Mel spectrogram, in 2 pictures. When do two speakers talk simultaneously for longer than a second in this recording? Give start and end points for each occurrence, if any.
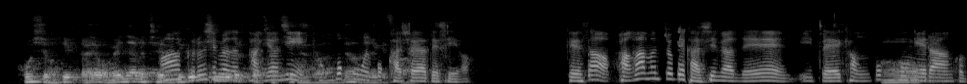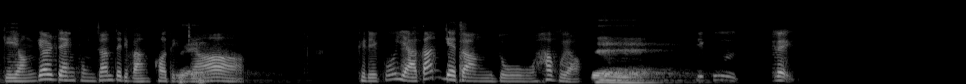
1.6-4.1

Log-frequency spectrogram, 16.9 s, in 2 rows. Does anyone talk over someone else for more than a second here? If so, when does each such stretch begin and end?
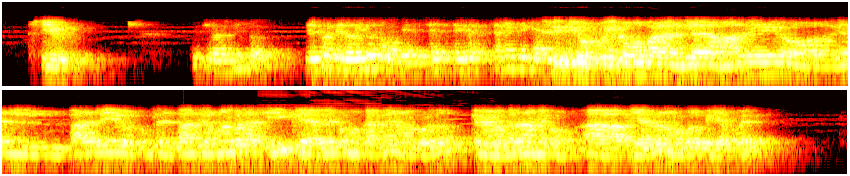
5.4-6.9

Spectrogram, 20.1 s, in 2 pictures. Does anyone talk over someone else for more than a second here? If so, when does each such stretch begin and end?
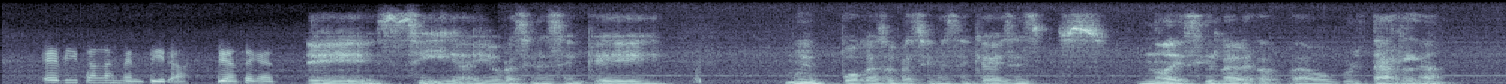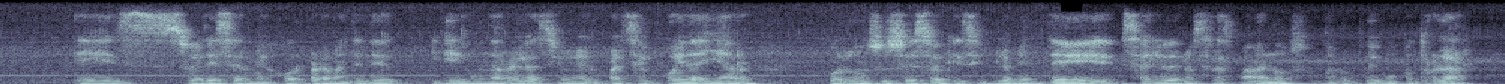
none

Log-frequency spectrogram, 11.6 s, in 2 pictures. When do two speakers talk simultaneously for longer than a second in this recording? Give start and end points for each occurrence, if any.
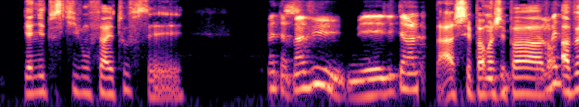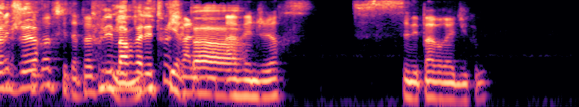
4.8-6.2, 6.7-8.3

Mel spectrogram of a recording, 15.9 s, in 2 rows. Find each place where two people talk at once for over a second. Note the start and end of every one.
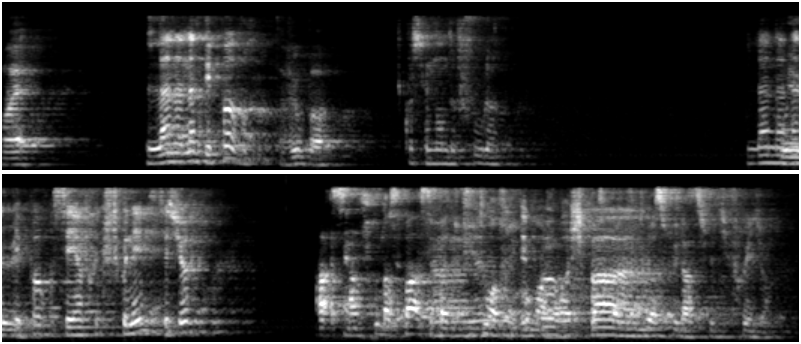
12.3-14.6

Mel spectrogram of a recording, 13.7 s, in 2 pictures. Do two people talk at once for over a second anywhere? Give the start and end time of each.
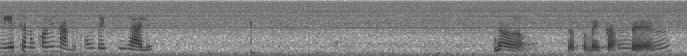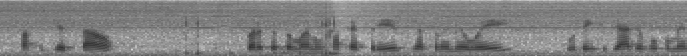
none

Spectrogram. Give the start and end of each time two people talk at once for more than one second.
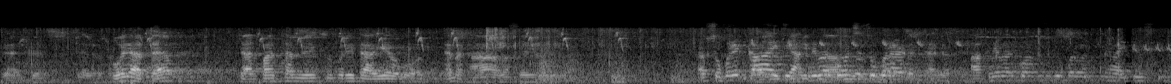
7.6-9.2

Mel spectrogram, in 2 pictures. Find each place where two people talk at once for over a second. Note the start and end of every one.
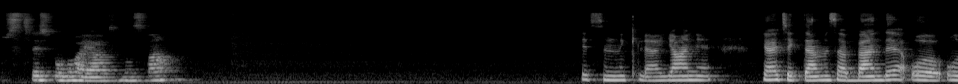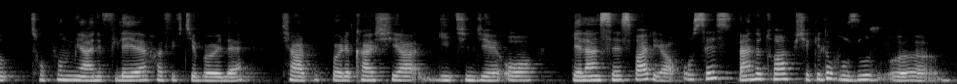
none

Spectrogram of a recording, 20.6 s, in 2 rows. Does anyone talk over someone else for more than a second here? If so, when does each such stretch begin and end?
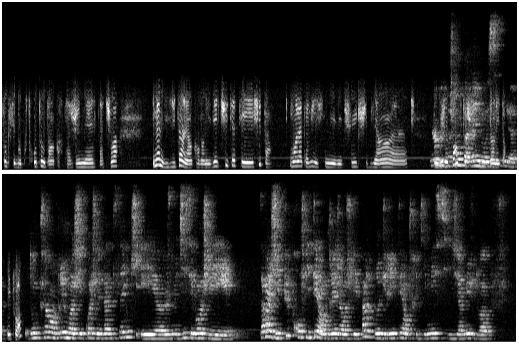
8.6-10.0

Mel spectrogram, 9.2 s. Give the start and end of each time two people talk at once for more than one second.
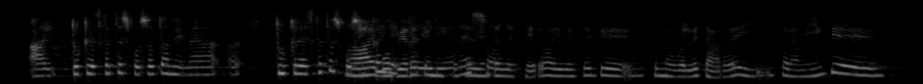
3.5-5.0

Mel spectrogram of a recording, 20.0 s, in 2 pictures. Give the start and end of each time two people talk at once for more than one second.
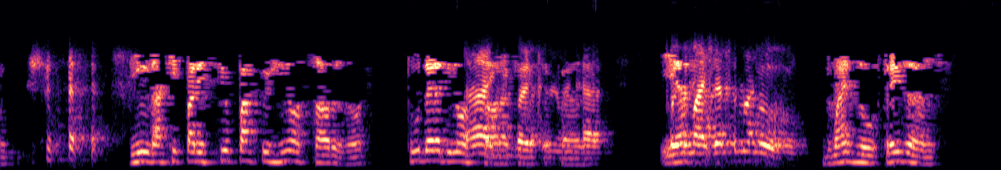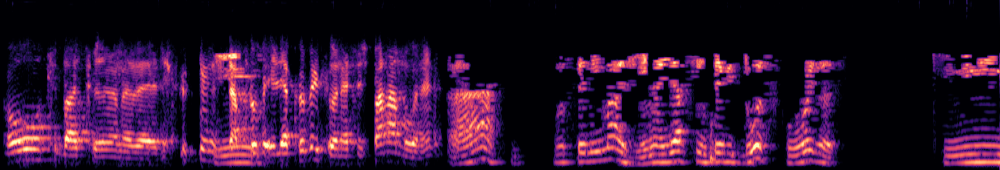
4.6-5.9

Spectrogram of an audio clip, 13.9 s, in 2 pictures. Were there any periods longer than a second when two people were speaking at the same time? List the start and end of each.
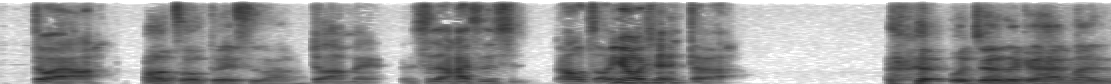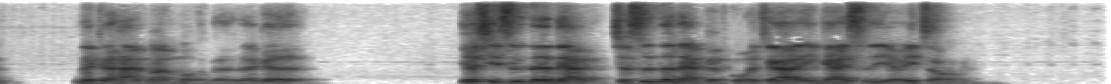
none

